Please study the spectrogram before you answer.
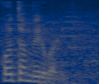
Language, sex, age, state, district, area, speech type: Marathi, female, 30-45, Maharashtra, Jalna, urban, spontaneous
